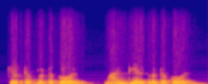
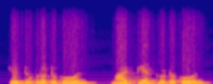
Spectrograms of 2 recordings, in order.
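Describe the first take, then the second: The two takes are said the same way.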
